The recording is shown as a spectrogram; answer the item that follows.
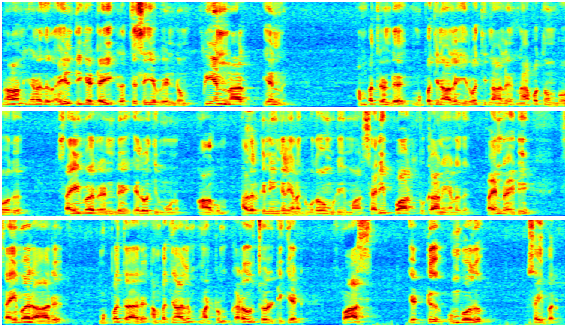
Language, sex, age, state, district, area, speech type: Tamil, male, 45-60, Tamil Nadu, Thanjavur, urban, read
